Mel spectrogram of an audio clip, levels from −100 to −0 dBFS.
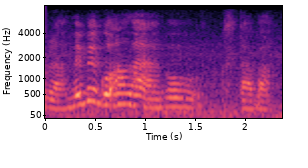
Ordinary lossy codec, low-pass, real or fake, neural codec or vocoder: none; 7.2 kHz; fake; vocoder, 22.05 kHz, 80 mel bands, WaveNeXt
